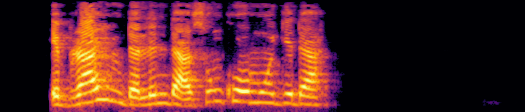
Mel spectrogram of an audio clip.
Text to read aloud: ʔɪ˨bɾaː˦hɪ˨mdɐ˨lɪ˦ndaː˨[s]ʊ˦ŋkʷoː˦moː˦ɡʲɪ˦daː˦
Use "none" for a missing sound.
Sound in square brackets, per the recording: s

